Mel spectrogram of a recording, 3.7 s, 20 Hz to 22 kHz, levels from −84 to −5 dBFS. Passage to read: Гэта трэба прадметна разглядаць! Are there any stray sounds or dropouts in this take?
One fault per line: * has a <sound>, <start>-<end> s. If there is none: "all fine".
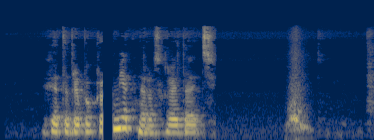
* has a dropout, 1.0-1.1 s
* has a whoosh, 2.8-3.1 s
